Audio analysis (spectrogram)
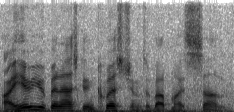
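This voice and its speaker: A man's voice: medium pitch, wildly swooping pitch, brisk, slight background noise. An actor playing a wealthy, influential father who warns a detective away from his son in a curt, menacing manner. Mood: stern. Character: wealthy influential man, cold and threatening. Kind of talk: video game cutscene acting.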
